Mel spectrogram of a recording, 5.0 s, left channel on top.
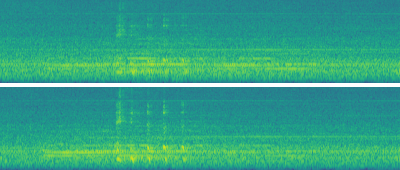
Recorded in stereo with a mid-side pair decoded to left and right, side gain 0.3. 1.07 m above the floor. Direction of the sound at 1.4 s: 65° right.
